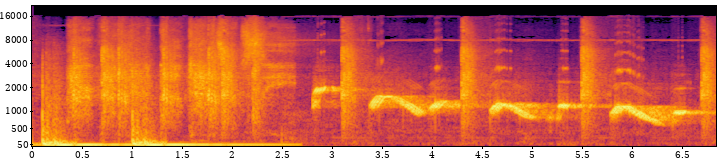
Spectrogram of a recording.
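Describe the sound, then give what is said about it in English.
Loud, thumping music cuts off abruptly, followed by a person whistling at a woman, a string of about five sliding, rising-and-falling notes, clear, with short pauses between them. “Okay, time to whistle at her.”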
